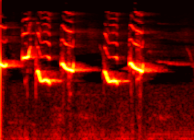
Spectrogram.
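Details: Oriental magpie-robin, 'ngeplong' song meant to call and anger a rival: five rich whistled notes within two seconds, each sliding downward, the last drawn out and fading.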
